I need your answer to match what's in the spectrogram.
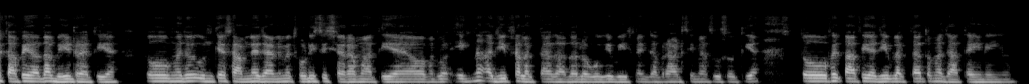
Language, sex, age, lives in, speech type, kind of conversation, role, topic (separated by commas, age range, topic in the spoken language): Hindi, male, 45-49, India, conversation, advice, user, मैं अपने रोज़मर्रा के जीवन में शौक कैसे शामिल कर सकता/सकती हूँ?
